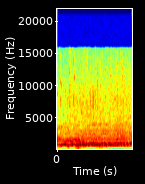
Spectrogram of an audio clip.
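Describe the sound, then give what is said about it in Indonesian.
Steady applause from a crowd, given to raise spirits just before a performance starts, fills the whole moment, a dense, even patter of many hands, with a voice briefly speaking over it at the start. “Kita kasih tepuk tangan dong biar semangat.”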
